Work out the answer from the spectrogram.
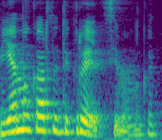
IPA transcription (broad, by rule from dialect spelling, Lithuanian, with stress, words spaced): ˈʋʲiɛnuːˌkɐrt tʲɪ tʲɪkˈrɐɪ ɐtʲˈsʲiːmʲɛnʊ ˈkɐt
